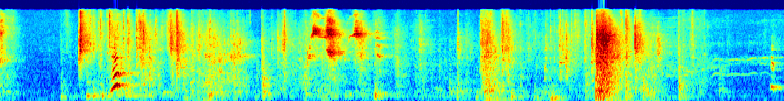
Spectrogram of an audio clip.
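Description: A pet gives one rising yelp about a second in, among scattered knocks and scrabbling. There is a loud thump about six seconds in.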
